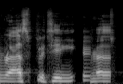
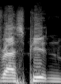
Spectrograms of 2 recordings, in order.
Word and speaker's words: Rasputin: had the master impersonating rasputiny how do you say that well it's Rasputin but the song says Rasputin because it's in a different language yeah okay Rasputin um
